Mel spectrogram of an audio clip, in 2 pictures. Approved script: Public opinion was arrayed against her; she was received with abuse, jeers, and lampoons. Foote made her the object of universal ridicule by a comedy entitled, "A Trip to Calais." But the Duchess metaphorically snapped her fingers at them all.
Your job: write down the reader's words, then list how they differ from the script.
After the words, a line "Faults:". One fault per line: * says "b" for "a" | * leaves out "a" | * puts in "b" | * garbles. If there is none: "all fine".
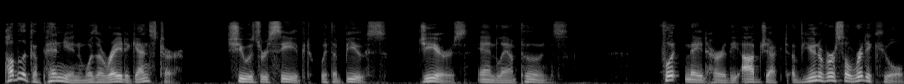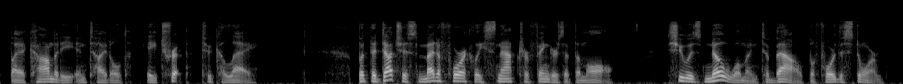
Public opinion was arrayed against her; she was received with abuse, jeers, and lampoons. Foote made her the object of universal ridicule by a comedy entitled, "A Trip to Calais." But the Duchess metaphorically snapped her fingers at them all. She was no woman to bow before the storm
Faults:
* puts in "She was no woman to bow before the storm"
